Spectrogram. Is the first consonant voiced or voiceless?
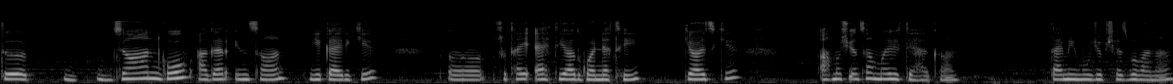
voiceless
